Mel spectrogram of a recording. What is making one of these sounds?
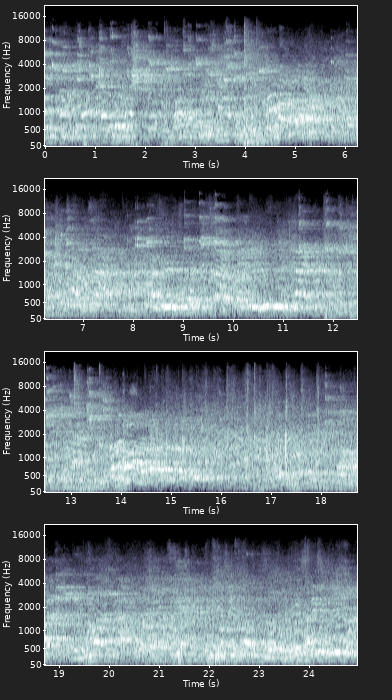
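Sneakers squeak and thud on a sports hall floor, echoing in a large hall.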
